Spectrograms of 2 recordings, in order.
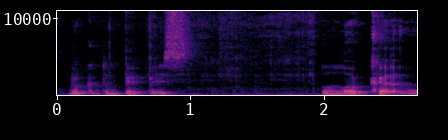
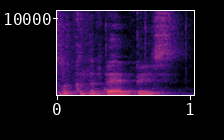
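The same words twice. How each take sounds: First: Breathless, voiceless whisper of delight. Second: Said in the usual way. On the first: Acted. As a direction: hush it like you might wake them. Cooing over baby foxes twice.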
